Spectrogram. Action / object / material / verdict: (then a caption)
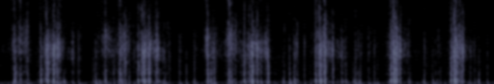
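scrape / inflated vinyl beach ball / vinyl / none. A hand rests on top of a large red and white hollow inflated vinyl beach ball while the fingertips press and peel the sticky vinyl. It makes quiet, bright, crunchy crackles and tearing sounds in repeated short bursts with almost no low end.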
